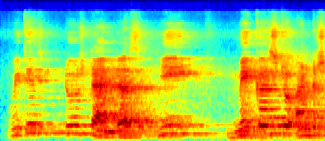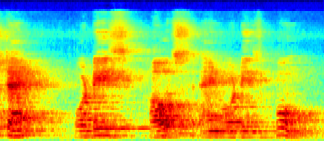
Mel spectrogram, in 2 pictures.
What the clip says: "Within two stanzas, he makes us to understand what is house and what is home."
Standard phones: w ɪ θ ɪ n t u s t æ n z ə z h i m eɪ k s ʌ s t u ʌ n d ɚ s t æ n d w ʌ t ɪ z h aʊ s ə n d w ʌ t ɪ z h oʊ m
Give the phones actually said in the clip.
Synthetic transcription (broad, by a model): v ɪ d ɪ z t u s t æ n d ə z h i m eɪ k ʌ s t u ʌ n d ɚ s t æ n d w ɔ t ɪ z h aʊ s ə n d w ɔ t ɪ z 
